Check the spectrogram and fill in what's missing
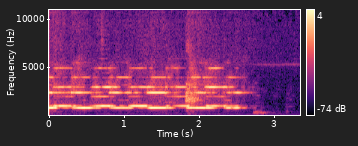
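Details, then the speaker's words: Failure alarm on a low-cost artificial ventilator prototype that uses unsupervised learning for hardware failure detection, triggered after five successive anomalies in a live demo with a team member as patient. High-pitched two-tone alarm pulses rapidly for about 2.5 seconds. "now at the moment we have three successive anomalies when we reach five an alarm with which generated we can listen and the background is red now"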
